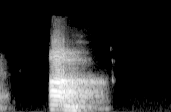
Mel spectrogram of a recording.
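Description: A man's voice saying a single drawn-out "um", a hesitation in lecture speech, starting about half a second in and fading away within a second.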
